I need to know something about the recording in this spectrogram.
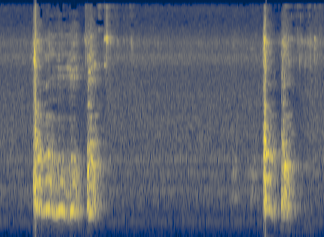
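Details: Barking back at a little dog down the street, Milton, an English Bulldog at home in Oklahoma with windows open in fine September weather, gives two paired deep barks, then a pause of over two seconds and another quick pair.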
